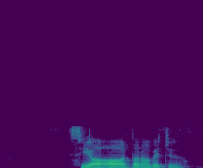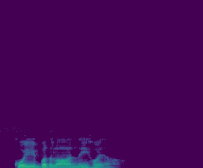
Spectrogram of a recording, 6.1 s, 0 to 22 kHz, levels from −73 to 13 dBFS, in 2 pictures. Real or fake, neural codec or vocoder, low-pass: real; none; 5.4 kHz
